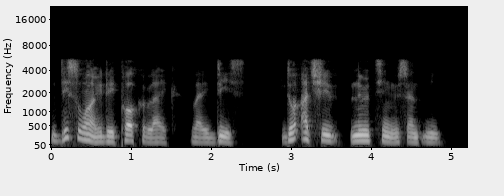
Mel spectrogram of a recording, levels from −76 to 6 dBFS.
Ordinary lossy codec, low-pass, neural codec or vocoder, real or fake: AAC, 48 kbps; 5.4 kHz; codec, 16 kHz in and 24 kHz out, 0.6 kbps, FocalCodec, streaming, 2048 codes; fake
